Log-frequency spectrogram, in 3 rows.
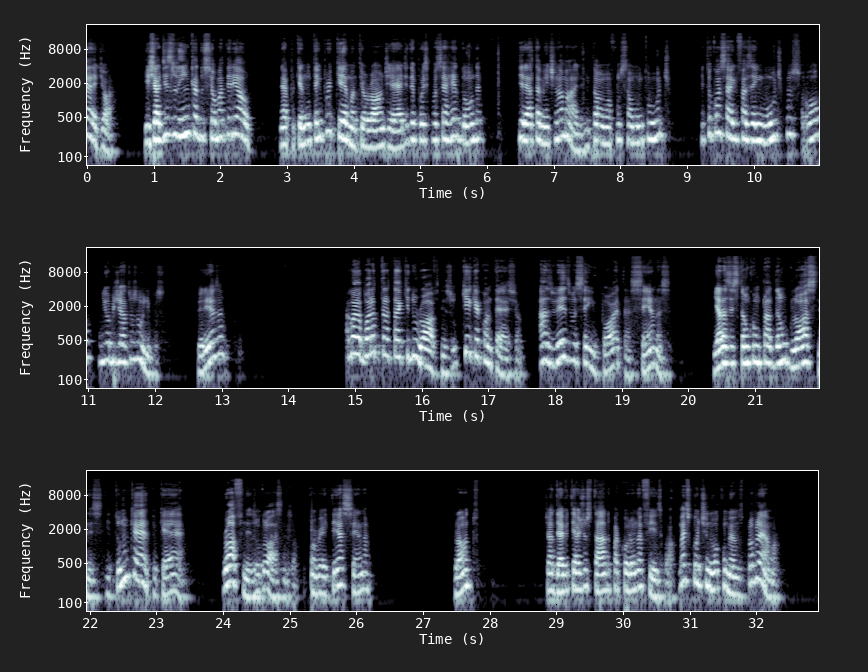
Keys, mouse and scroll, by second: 0.4 alt+middle click, 1.2 middle click, 4.1 click, 5.1 middle click, 5.6 middle click, 5.9 alt+middle click, 6.4 alt+middle click, 7.0 alt+middle click, 9.6-10.6 alt+drag, 12.3 click, 13.2 middle click, 13.7 scroll down 1, 14.2 scroll up 1, 16.6 click, 18.4 click, 20.3 scroll up 2, 20.7 click, 22.5 click, 26.3 click, 29.0 click, 30.2 click, 31.3 middle click, 31.9 middle click, 32.4 middle click.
